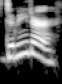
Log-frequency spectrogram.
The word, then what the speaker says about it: Demeter: Demeter. It's Demeter. Okay. I don't know. I could be saying it wrong too, but my teachers always said Demeter, so I'm just going by what I was taught, okay?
